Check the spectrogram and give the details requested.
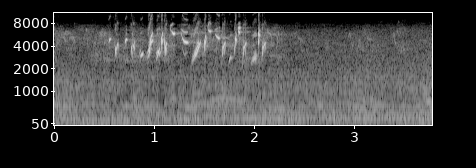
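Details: A wild European goldfinch gives a bright burst of rapid, liquid twittering. It packs many high chirps into about one and a half seconds, then falls silent, with a faint low hum underneath.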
